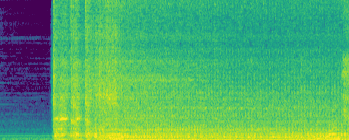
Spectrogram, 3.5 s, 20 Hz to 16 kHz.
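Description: A car engine is jump-started from a 3000A Gooloo A3 jump starter: silence, then a brief cranking churn that catches and settles into a loud, steady idle close by.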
